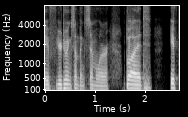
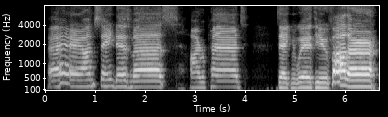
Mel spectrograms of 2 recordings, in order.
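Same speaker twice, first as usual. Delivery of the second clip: slow, high and drawn out, hammed-up repentant plea; pleading saintly prisoner; 7 semitones higher, much slower than usual. Captured vampire on the phone hams up a slow, high repentance. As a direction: beg like a hammy martyr begging for rescue. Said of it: "in the background you can hear".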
